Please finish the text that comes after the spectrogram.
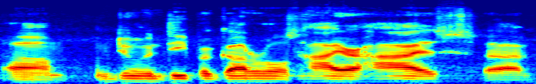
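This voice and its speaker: A man, answering interview questions in a relaxed, plain-spoken way with many ums and restarts. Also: low-pitched, normal speed, clean tone. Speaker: metal band vocalist, guest.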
